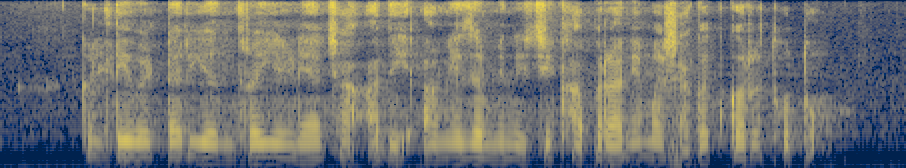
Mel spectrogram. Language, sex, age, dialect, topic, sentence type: Marathi, male, 56-60, Standard Marathi, agriculture, statement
